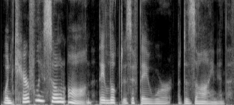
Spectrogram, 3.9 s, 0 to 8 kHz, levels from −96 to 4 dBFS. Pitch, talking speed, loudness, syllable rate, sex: 190 Hz, 230 wpm, -17 LUFS, 5.8 syllables/s, female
